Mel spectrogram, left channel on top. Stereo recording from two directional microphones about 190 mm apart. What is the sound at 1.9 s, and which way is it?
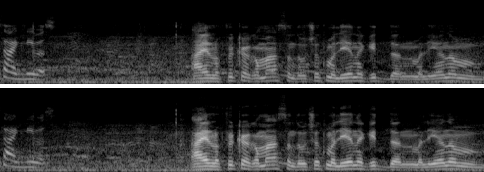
Speech, 30° right (ahead or behind).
